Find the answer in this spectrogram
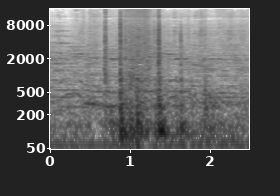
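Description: A hand rummaging through stuffed toys and dolls in a plastic storage tote: rustling and a few short knocks, the loudest about a second in.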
